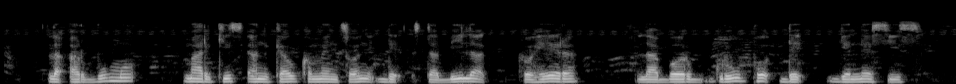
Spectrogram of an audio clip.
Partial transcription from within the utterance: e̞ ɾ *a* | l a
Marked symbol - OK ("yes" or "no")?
yes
